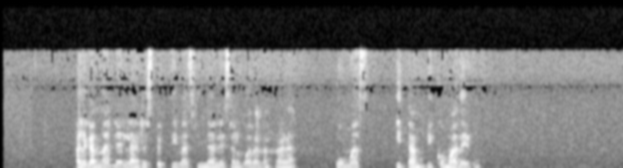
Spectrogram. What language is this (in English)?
Spanish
